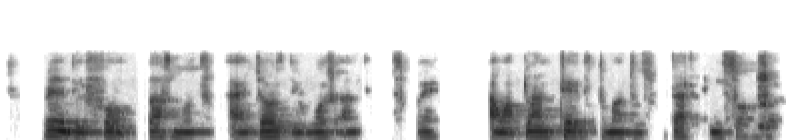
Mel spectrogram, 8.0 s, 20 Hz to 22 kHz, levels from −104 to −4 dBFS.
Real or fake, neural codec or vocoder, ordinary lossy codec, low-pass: fake; codec, 16 kHz, 6 kbps, DAC; none; 5.4 kHz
